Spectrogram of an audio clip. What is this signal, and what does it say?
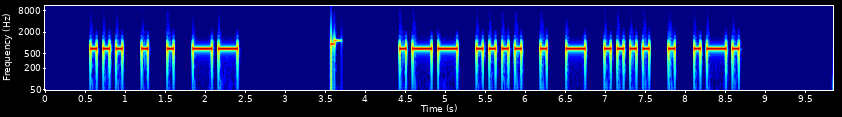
Morse code, heard as a keyed tone, about 15 wpm, 700 Hz. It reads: SEEM WHETHER
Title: Sets of 3 Words - New Word Drill - 15wpm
